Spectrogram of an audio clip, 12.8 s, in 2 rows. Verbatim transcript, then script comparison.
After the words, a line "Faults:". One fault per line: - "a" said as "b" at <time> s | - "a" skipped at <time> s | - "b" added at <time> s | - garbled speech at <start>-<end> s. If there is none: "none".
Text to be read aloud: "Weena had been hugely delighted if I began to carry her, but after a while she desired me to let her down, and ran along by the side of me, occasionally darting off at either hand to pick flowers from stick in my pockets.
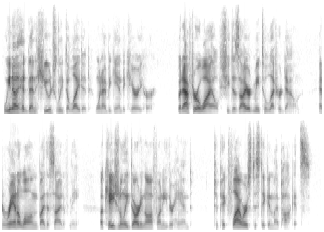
"Weena had been hugely delighted when I began to carry her, but after a while she desired me to let her down, and ran along by the side of me, occasionally darting off on either hand to pick flowers to stick in my pockets.
Faults:
- "if" said as "when" at 1.8 s
- "at" said as "on" at 9.5 s
- "from" said as "to" at 11.4 s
